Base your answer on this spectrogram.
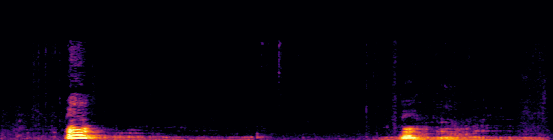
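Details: Puppies at noisy play; a single sharp bark, then after about two and a half seconds a second shorter, softer bark, each trailing into a faint growl, with a person speaking softly nearby.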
